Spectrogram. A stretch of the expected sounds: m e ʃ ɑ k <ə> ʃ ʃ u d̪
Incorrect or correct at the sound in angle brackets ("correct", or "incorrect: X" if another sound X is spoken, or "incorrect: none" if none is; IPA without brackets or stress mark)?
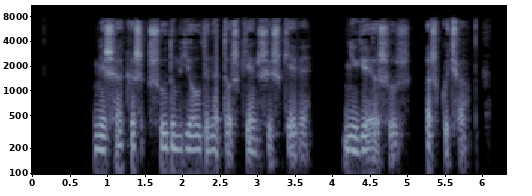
correct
